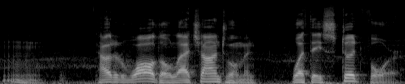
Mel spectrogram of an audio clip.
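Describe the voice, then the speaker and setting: A man's voice: low-pitched, very animated, a little slow. A man playing a cynical, laconic, world-weary private detective who is protective of a woman in a noir radio play. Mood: probing, wry. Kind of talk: radio play acting with first-person noir narration.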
